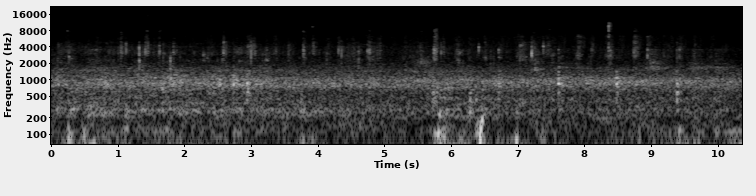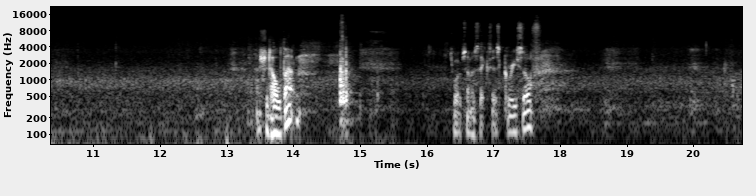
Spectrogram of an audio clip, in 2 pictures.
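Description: Small metal tool parts click and clink as they are handled.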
